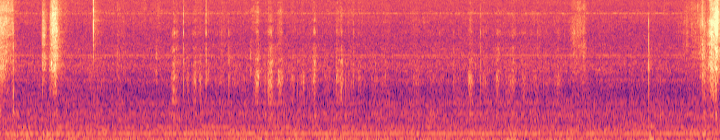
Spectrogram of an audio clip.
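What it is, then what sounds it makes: Scratch-art board being scratched. A stylus scratches detail lines into the coating of a flat, solid scratch-art board made of coated paper on cardboard, resting on a wooden table while the other hand rests on the board. Short, bright scratching strokes come in bursts over a steady low hum.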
